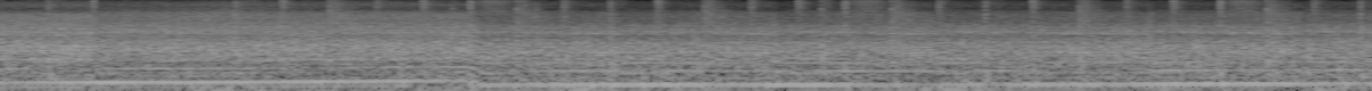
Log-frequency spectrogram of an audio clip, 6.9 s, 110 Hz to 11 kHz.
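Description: Steady engine drone of a racing car in TrackMania² Canyon, a continuous high-revving hum with a pitch shift midway as it accelerates, loud and unbroken with no voices.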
